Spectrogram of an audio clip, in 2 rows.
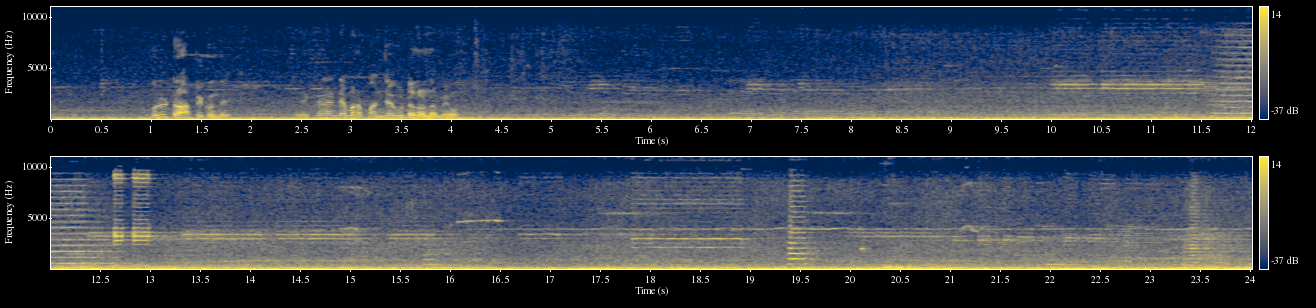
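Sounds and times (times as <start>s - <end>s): traffic rumble: 0.0s - 24.0s
vehicle horns honking: 10.0s - 24.0s.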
